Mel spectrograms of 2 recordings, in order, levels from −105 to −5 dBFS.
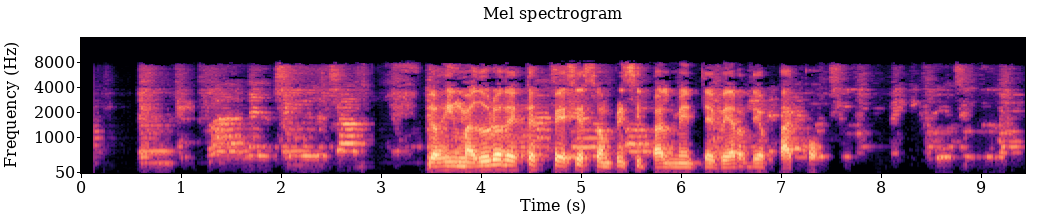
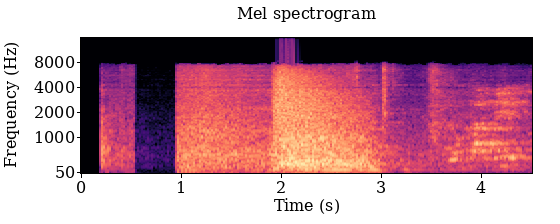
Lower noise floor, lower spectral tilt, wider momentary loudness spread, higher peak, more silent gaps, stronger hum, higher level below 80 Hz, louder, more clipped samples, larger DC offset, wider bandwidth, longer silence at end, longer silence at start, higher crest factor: second, -40 dBFS vs -44 dBFS; second, -2 dB/octave vs -4 dB/octave; about the same, 22 LU vs 23 LU; about the same, 0 dBFS vs 0 dBFS; neither; neither; second, -66 dBFS vs -42 dBFS; second, -17 LUFS vs -12 LUFS; neither; neither; second, 8.2 kHz vs 10.5 kHz; about the same, 0.05 s vs 0 s; about the same, 0.15 s vs 0.2 s; about the same, 18 dB vs 14 dB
